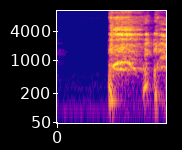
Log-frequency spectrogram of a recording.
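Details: Adult with ongoing cough and wheeze; ENT scope showed redness and irritation at top of esophagus, suspected acid reflux; talking triggers coughing. Cough sounds; chronic cough.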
